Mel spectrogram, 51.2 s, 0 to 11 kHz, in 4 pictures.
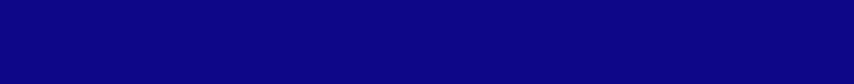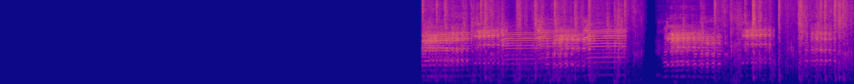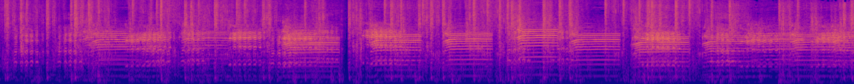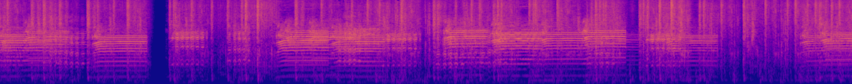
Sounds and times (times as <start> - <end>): Bleat: 19.2 - 49.3, 50.3 - 51.2.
